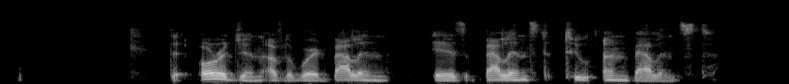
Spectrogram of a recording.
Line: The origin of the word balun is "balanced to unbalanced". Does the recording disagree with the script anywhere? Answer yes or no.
no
